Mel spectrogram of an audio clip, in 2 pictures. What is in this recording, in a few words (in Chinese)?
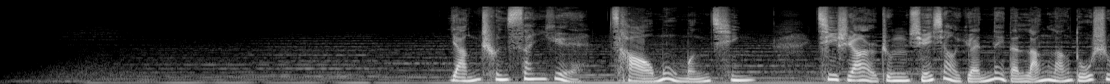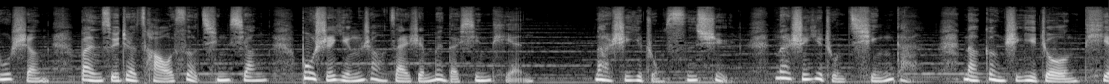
女 学校专题 大气稳重, 深情感人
